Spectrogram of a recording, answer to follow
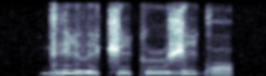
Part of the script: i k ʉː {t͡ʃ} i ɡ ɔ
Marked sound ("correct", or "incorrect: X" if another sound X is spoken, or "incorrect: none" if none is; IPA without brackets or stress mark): incorrect: ʒ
